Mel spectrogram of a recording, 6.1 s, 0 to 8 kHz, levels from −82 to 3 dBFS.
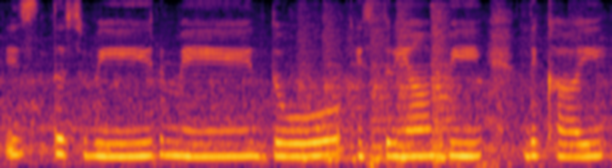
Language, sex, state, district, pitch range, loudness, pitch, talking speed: Hindi, female, Punjab, Fazilka, 225-240 Hz, -13 LUFS, 230 Hz, 70 wpm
